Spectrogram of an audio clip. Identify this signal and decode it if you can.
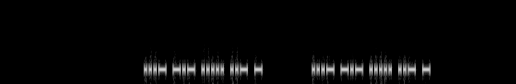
Morse code, heard as a keyed tone, about 48 wpm, 700 Hz. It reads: VK5UT VK5UT
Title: DXCC-100 Call Signs - 5 Characters - Repeated 2x - 50wpm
